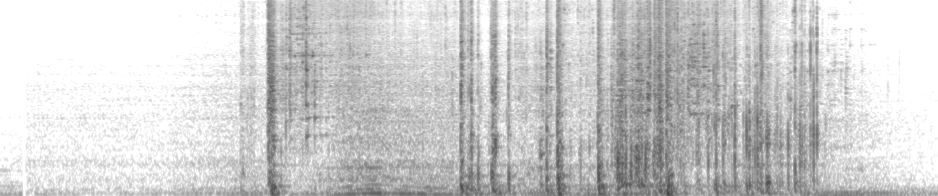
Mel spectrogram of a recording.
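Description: A car tyre rolling over a terracotta flower pot full of candy, crushing it: a dense run of sharp cracks and crunches starting about two seconds in and stopping about a second before the end, over a low rumble.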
